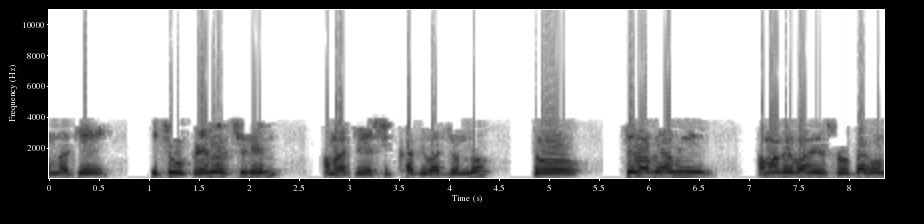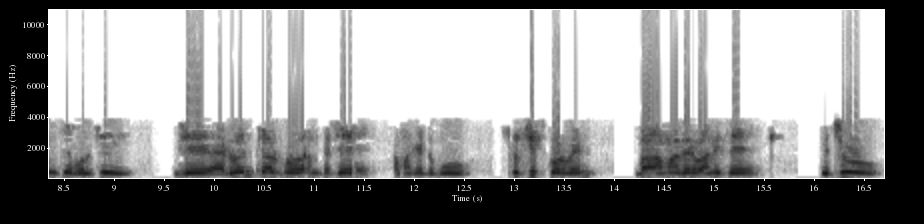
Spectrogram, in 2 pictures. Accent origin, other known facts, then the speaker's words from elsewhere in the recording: Dandu, Jharkhand, India; আমার গ্রাম হলো ডান্ডু, পঞ্চায়েত গোবিন্দপুর, প্রখণ্ড রাজনগর, জেলা সরাইকেলা খরসওয়া।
